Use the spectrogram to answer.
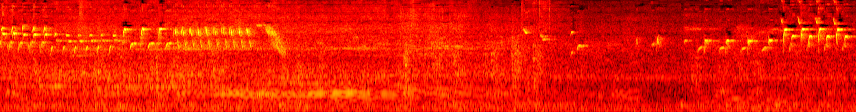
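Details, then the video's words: European goldfinch, locally called maknin, at Skikda, Algeria: bright, high, rapidly repeated harmonic notes in quick series, with a sliding note near three seconds, over a steady low hum and rumbling background noise. "Chant chardonneret"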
